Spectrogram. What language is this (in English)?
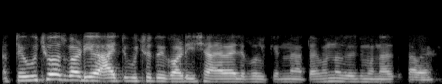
Kashmiri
